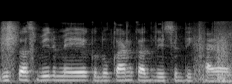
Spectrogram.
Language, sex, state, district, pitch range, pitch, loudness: Hindi, female, Jharkhand, Palamu, 175-190 Hz, 185 Hz, -16 LUFS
